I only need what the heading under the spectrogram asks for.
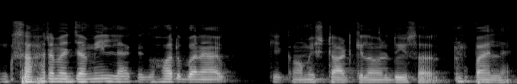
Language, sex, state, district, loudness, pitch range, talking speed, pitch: Maithili, male, Bihar, Purnia, -23 LUFS, 110-125 Hz, 175 wpm, 115 Hz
